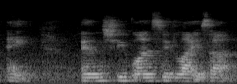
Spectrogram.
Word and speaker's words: Ida: the thing is is um my name is AA it's spelled Ida but the German Way of pronouncing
